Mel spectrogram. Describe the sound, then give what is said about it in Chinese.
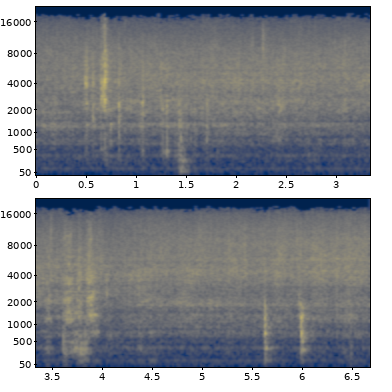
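Oil sizzles steadily in a frying pan as a small spoonful of rice wine goes in while cooking shrimp and pork for a cream pasta, with a few light stirring clicks and scrapes over the constant hiss. “再来呢，我也会下一点点的米酒，或是清酒，或是你家有白酒更好。然后这一样加入一小匙就可以了。”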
